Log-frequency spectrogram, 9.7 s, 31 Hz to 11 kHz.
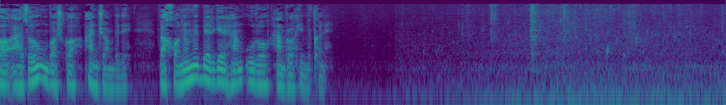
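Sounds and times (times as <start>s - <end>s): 
speech: 0.0s - 4.4s
steady water wash on a lake: 4.8s - 9.6s
rowing boat oars splashing in lake water in Mecklenburg-Vorpommern Germany: 5.3s - 9.6s.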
